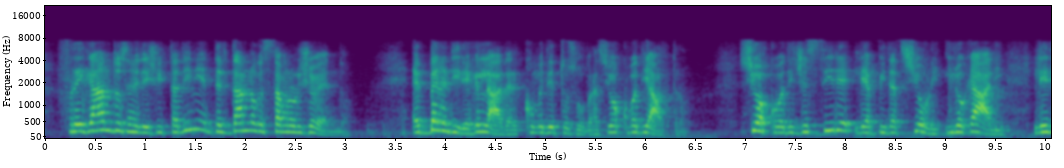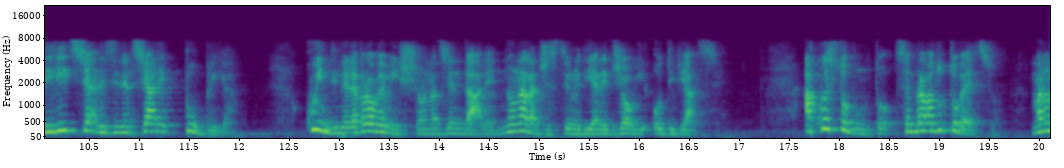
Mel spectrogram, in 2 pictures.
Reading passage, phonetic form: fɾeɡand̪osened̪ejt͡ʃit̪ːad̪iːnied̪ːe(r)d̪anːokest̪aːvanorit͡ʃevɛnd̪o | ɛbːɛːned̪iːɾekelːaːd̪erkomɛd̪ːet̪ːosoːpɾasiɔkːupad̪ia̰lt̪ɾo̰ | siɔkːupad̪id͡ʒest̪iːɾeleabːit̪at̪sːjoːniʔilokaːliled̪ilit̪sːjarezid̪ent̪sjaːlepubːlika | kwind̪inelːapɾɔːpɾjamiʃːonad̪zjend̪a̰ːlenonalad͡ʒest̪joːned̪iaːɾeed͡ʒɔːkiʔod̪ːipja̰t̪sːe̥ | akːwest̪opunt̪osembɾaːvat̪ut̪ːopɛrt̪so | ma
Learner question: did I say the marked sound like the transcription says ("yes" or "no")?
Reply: no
